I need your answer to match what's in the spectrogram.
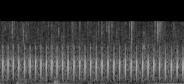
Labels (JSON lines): {"label": "biophony, rattle", "recorder": "SoundTrap 500"}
